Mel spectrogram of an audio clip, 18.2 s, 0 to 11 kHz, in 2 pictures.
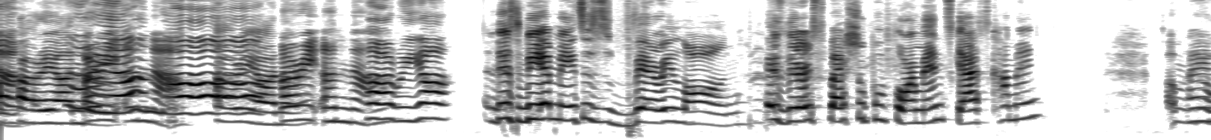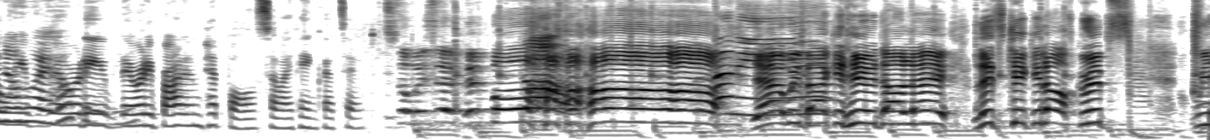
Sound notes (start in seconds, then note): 12.4 chuckles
